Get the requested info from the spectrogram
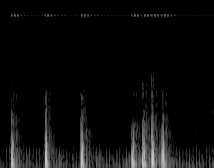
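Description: Handheld microphone being tapped with a finger as a mic check: about seven short, dull thumps, the last four in a quick run near the end.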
